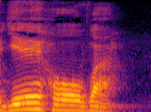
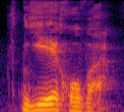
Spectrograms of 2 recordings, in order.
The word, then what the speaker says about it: Yehová: deben ser pronunciadas como Yehová, con el acento en la última sílaba. Yehová.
